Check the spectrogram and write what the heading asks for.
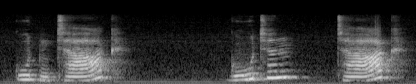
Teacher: most of the time we Germans don't speak this unstressed e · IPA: ['gu:tən ta:k 'ʃprɛçən zi: dɔytʃ]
